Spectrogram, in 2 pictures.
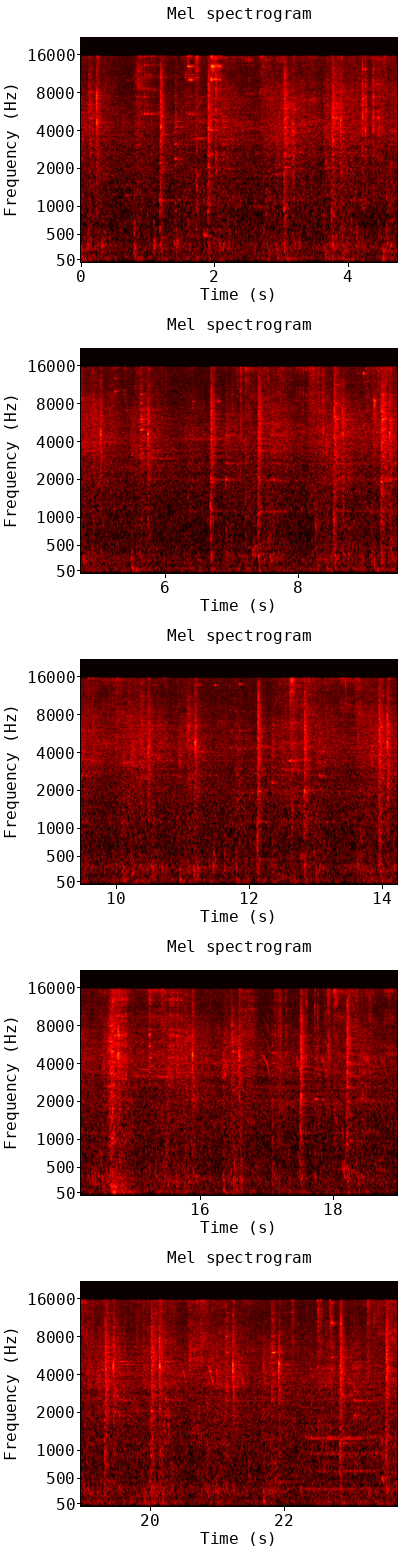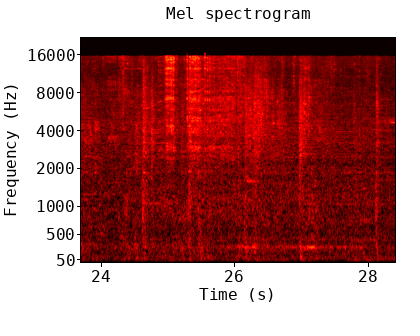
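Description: Indian Railways passenger coaches running past at speed, their wheels clattering over the rail joints in a constant run of clicks and knocks, with one louder bang about halfway through.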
